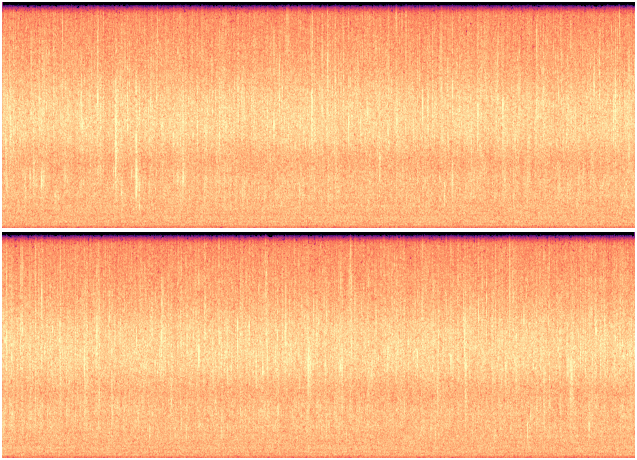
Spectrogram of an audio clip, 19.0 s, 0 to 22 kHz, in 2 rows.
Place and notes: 桃米里水上巷3-3號, 埔里鎮 - heavy rain
heavy rain
Zoom H2n MS+ XY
